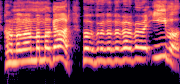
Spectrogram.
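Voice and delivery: loud, high, stammering mock horror; hammed-up shock. Rangers seeing Gia turned evil, mock-terrified.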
